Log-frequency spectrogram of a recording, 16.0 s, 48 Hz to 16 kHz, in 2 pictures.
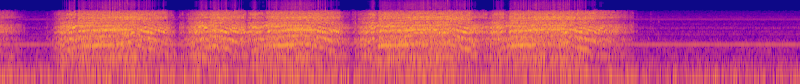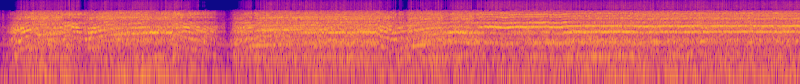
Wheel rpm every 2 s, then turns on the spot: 60, 100, 130, 10, 140, 150, 210, 230.
none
